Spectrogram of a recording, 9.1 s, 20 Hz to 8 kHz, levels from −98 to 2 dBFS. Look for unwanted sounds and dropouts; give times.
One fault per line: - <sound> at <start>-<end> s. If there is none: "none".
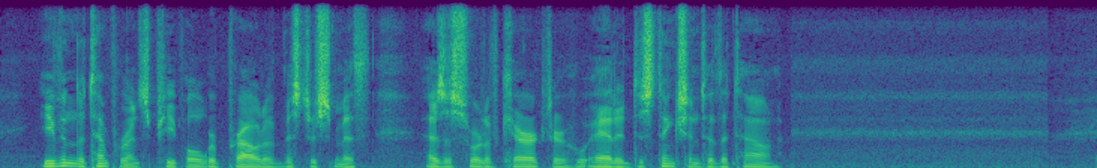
none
